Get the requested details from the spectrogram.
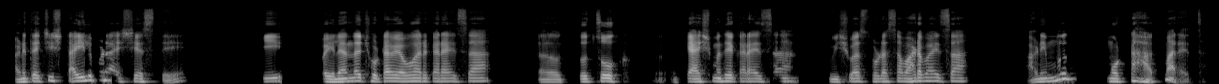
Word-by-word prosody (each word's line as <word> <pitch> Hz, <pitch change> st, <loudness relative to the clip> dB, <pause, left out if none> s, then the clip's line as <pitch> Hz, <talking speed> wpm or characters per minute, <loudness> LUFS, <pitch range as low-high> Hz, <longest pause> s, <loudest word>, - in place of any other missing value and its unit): आणि 125 Hz, +4 st, +2 dB
त्याची 145 Hz, +4 st, +1 dB
स्टाईल 170 Hz, +1 st, +3 dB
पण 195 Hz, -1 st, -1 dB
अशी 135 Hz, 0 st, -2 dB
असते 125 Hz, -7 st, -5 dB, 0.9 s
की 145 Hz, +2 st, +3 dB, 0.4 s
पहिल्यांदा 135 Hz, +4 st, +5 dB
छोटा 145 Hz, -1 st, +3 dB
व्यवहार 145 Hz, 0 st, +4 dB
करायचा, 140 Hz, +1 st, 0 dB, 0.6 s
अ, 115 Hz, -, -7 dB, 0.4 s
तो 130 Hz, -, +2 dB
चोख 140 Hz, +1 st, +1 dB, 0.3 s
अ, -, -, -18 dB, 0.3 s
कॅश 130 Hz, -1 st, +7 dB
मध्ये 145 Hz, 0 st, +3 dB
करायचा, 140 Hz, +1 st, -2 dB, 0.4 s
विश्वास 130 Hz, +3 st, -2 dB
थोडासा 135 Hz, 0 st, -2 dB
वाढवायचा 150 Hz, 0 st, +1 dB, 0.7 s
आणि 130 Hz, +4 st, +1 dB
मग 245 Hz, -, 0 dB, 0.4 s
मोठा 135 Hz, +2 st, 0 dB
हात 125 Hz, -6 st, +1 dB
मारायचा. -, -, -2 dB
140 Hz, 130 wpm, -27 LUFS, 130-150 Hz, 0.9 s, कॅश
